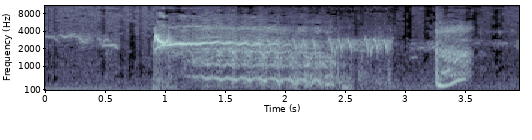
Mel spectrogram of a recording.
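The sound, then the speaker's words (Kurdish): A horse neighs loudly, a long quavering whinny lasting about two seconds. After a short pause comes a brief second call that dips and rises, with no voices. “ئەو ئەسپی خۆمانە ئازارتان نادا”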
